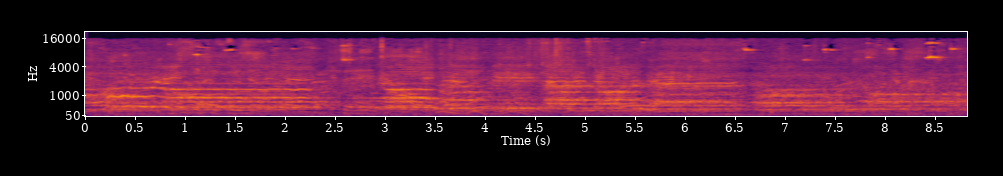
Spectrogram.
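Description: Church choir singing, in phrases of long held notes.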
